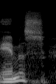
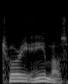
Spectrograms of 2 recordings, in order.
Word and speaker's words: Amos: Tori Amos you know your last name is four letters but people always mispronounce it don't they Amos Tori Amos but it's Tori Amos it's Tori Amos yeah it's not a mosquito bit me so when you think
